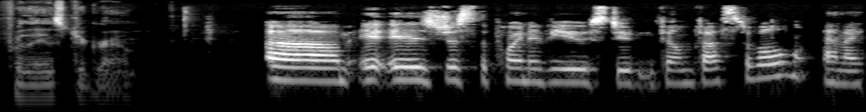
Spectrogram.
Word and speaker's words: Point of VU: I think it's just Point of View SFF. Ooh, I hope I'm correct. Yeah, but you can just search for Point of View Student Festival, and view is spelled VU.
